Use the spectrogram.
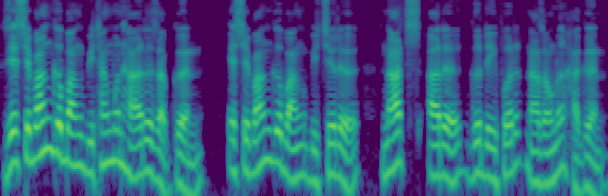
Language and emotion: Bodo, neutral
